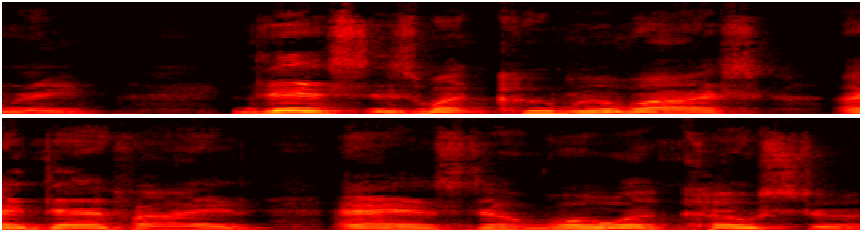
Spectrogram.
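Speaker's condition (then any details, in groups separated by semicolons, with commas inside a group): Traumatic brain injury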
